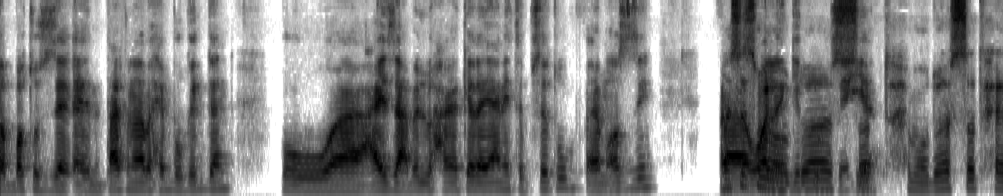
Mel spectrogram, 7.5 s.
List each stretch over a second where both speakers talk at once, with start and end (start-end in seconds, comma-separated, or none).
5.4-6.7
